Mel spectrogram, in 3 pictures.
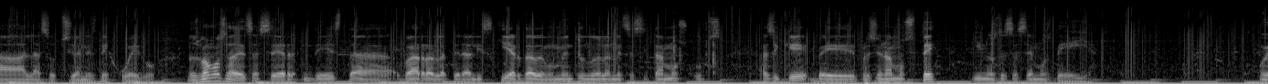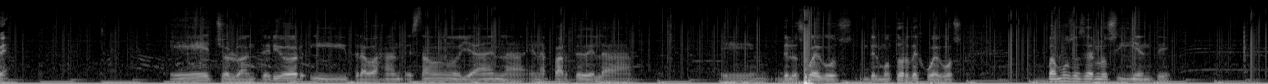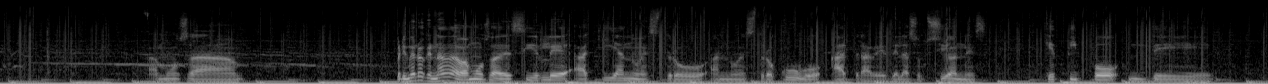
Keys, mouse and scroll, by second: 5.9 n, 6.9 n, 7.2 t, 13.1-15.3 middle drag, 15.3-15.7 scroll down 1, 15.7 middle click, 16.8 middle click, 17.7 middle click, 23.9-24.7 scroll up 2, 25.3-26.4 shift+middle drag, 27.3 middle click, 33.6-34.9 middle drag, 35.0-35.6 scroll down 1, 37.1-38.0 scroll up 1.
